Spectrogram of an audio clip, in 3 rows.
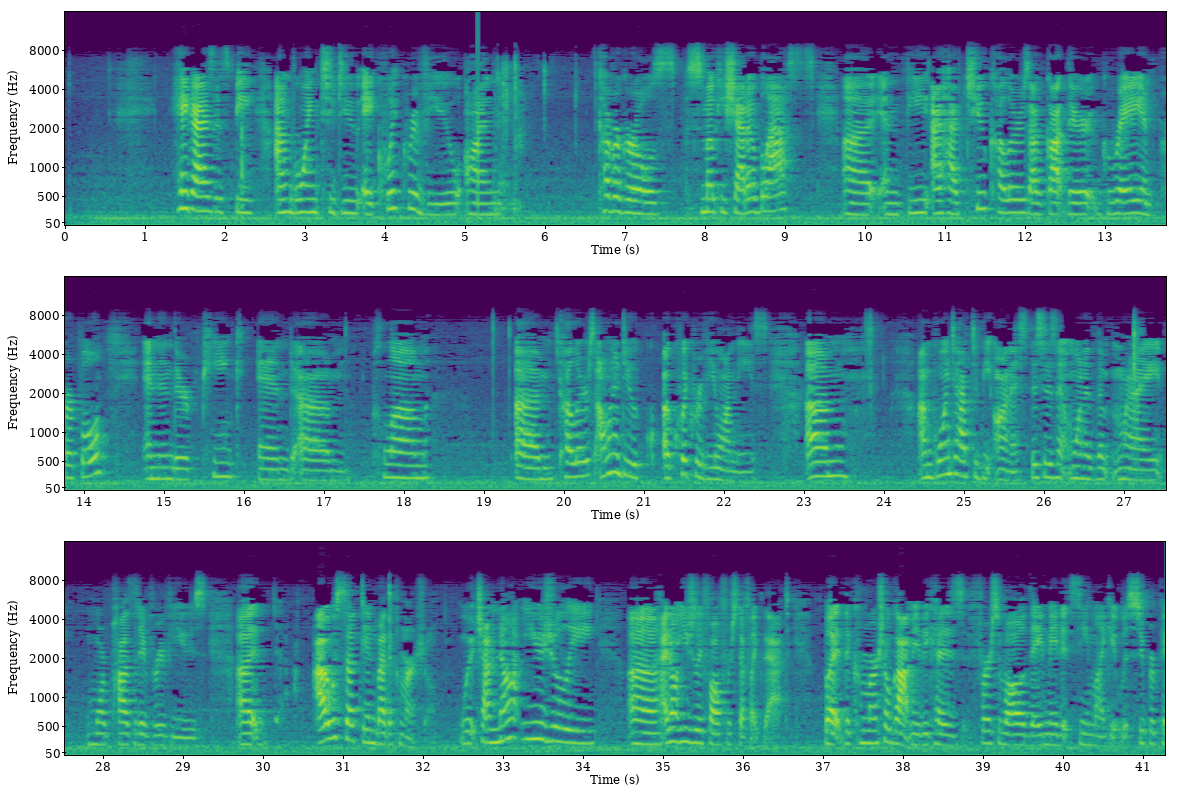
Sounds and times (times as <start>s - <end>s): Speech: 1.4s - 5.7s, 6.7s - 18.4s, 19.4s - 23.8s, 24.4s - 41.2s.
